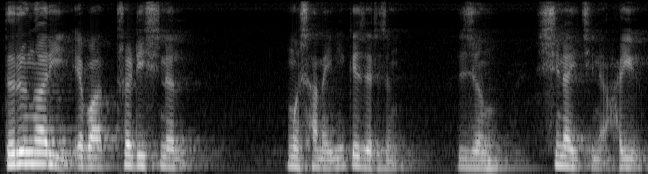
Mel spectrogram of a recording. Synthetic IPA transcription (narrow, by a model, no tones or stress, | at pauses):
d̥ɯɾɯŋaɾiebatʰɾadisinel | mɯsanajniɡezeɾzɯŋ | zɯŋsinajt͡ʃina̰hajɯ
